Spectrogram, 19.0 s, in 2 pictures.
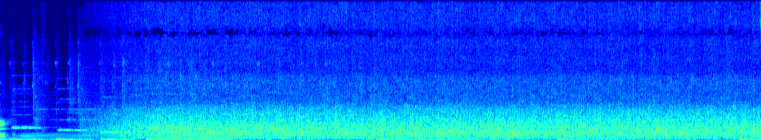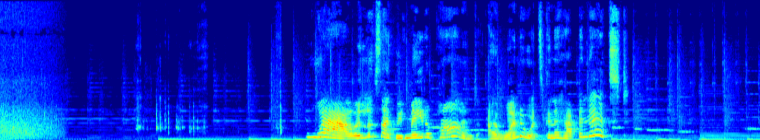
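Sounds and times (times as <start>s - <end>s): running water rushing: 1.0s - 10.3s.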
